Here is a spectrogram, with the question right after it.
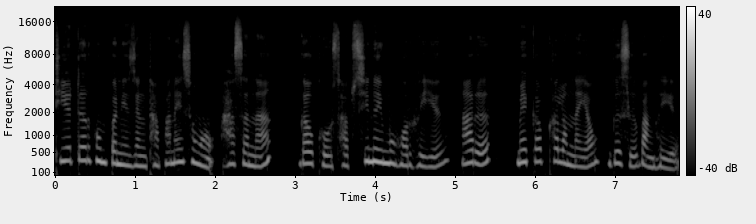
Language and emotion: Bodo, neutral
